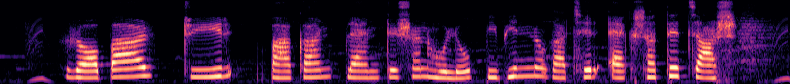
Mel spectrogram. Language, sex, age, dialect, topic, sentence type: Bengali, female, 18-24, Northern/Varendri, agriculture, statement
